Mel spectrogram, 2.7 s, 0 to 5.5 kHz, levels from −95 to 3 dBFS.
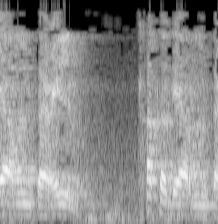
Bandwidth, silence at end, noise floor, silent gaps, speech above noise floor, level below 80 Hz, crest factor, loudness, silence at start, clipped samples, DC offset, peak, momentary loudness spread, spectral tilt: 5.4 kHz; 0 s; -29 dBFS; none; 20 dB; -36 dBFS; 10 dB; -9 LUFS; 0 s; 0.5%; under 0.1%; 0 dBFS; 20 LU; -6.5 dB/octave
